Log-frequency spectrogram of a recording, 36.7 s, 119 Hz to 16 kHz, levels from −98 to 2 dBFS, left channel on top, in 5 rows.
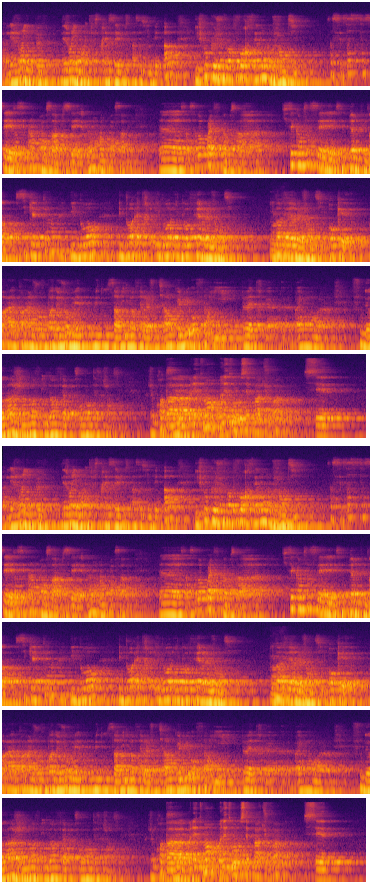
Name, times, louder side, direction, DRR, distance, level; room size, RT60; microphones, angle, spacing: voice 1, 0.0-6.0 6.6-10.0 10.5-12.6 13.0-16.7 17.0-19.4 20.1-28.7 29.2-31.7 32.4-33.3, left 1 dB, 5° left, -2 dB, 1.2 m, -18 dB
voice 2, 20.1-20.4 32.6-35.1 35.5-35.9, equal, 40° right, -1 dB, 1.5 m, -19 dB
14.5 x 11.5 x 2.7 m, 2.4 s
head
